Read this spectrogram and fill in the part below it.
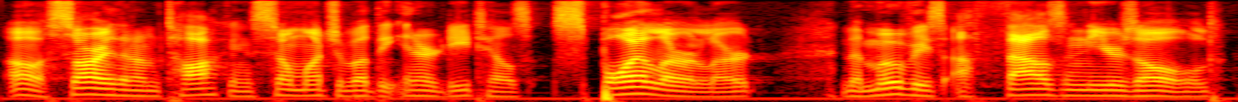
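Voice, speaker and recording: A man's voice: medium pitch, moderate pace. A young man hosting a podcast, ranting in a casual, sarcastic, rambling way. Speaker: podcast host. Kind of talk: casual comedic rant.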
